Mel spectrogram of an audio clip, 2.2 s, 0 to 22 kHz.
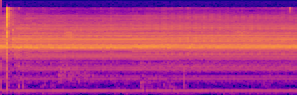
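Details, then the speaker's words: Sharp two-door refrigerator compressor, jumpered directly with clamp ammeter reading 4.5 A: steady hum with high buzz, no motor run-up, won't start; seized, locked rotor compressor. "Dia langsung hidup 4,5 ya. Tidak mau start juga."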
